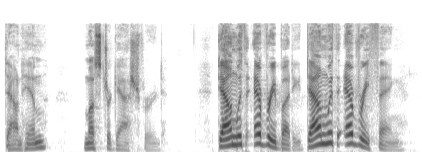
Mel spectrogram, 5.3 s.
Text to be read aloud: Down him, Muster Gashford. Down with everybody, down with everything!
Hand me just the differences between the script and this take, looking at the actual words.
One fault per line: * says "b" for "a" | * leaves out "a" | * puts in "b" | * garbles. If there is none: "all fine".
all fine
